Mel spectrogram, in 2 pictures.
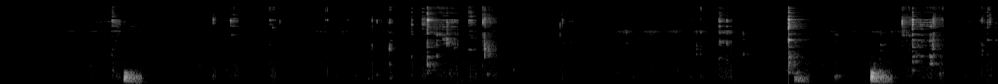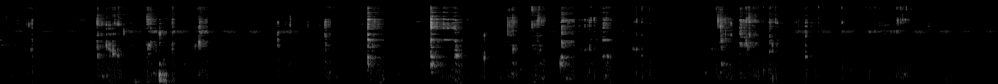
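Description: A young man chews food close by with wet smacking sounds.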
